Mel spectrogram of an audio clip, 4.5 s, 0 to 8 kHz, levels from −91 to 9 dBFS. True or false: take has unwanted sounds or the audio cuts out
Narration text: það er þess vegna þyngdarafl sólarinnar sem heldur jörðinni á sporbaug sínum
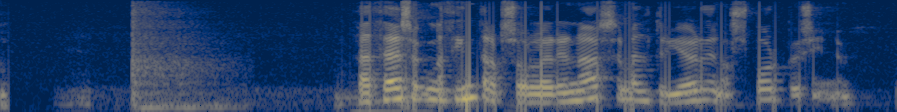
true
